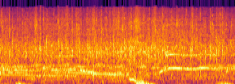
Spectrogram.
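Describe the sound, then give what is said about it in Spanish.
Audience applause welcoming a performer onto the stage: a dense, steady patter of many hands clapping that fills the whole clip at an even, fairly loud level. “Bueno, pues yo le agradezco mucho al público que me haya recibido con ese aplauso”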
